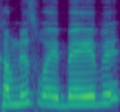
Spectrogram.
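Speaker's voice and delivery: thick New Orleans accent, laid on, put-on. Retelling what a woman in the TSA line said: imitating a heavy New Orleans accent. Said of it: "New Orleans got the heavy accent".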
